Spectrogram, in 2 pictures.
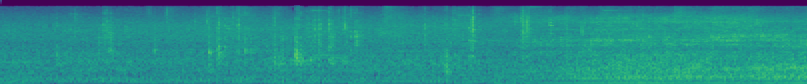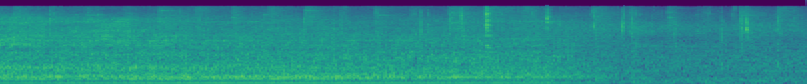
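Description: A motor engine running past: a steady low hum that swells about three seconds in and fades away near seven seconds. Light clicks of a spoon and fork on a plate.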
